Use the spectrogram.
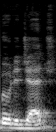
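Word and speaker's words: Buttigieg: number three right firecracker yeah and then Pete Buddha judge yes yeah you notice I pronounced that right Kristen Gillibrand all right Michael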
